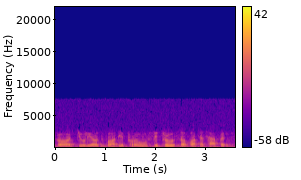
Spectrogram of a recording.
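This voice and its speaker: An actor playing a stern, appalled friend in old-time radio drama, grave, formal and reproachful, on an old radio recording. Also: male voice, mid-range voice, little pitch movement, a little slow, lo-fi sound, noisy background, close to an everyday voice.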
